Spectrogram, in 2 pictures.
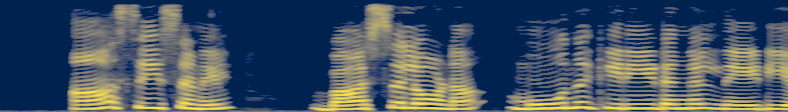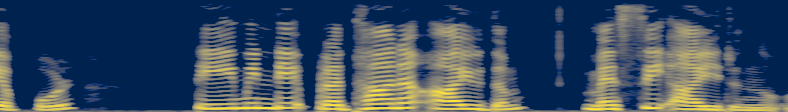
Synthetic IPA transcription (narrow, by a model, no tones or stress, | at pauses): aːsiːsɐɳil | baːrsɐlo̞ːɳɐmuːnːɨkiɾiːɽɐŋːɐɭneːɽijɐpːo̞ːɭ | ʈiːminde̞prɐd̪ʱaːnɐʔaːjuðɐmːe̞siʔaːjiɾunːṵ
